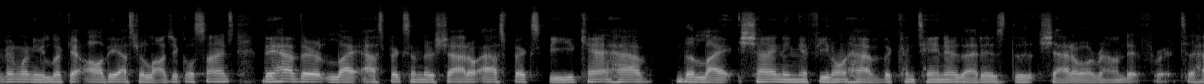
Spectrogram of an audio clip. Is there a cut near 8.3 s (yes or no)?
no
